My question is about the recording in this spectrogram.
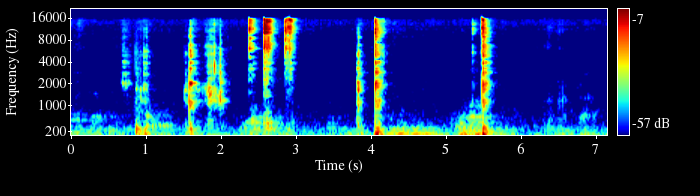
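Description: Metal spoon and fork clinking and scraping against a plate while eating, a handful of short, sharp clinks at irregular intervals, the loudest about two and a half and five and a half seconds in.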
